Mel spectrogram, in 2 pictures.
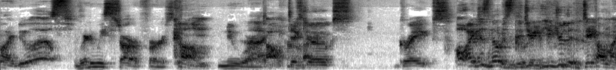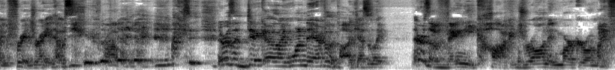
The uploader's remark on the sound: BAD AUDIO. YES THE AUDIO IS BROKEN. A WINDOWS UPDATE BROKE OUR AUDIO.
